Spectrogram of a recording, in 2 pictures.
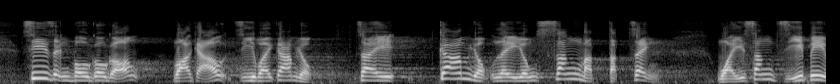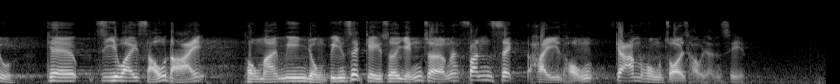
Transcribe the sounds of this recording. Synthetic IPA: siː˥t͡sɪ˧ŋpo˧wko˧wkɔː˨˥ŋ | waː˨kaː˨˥wt͡siː˨˧wɐ˨jkaː˥mjʊ̰˨k̚ | t͡sɐ˨˧j | kaː˥mjʊ˨k̚le˨jjʊ˨ŋsɐ˥ŋmɐ˨t̚t̪ɐ˨k̚t͡sɪ˥ŋ | wɐ˨˩jsɐ˥ŋt͡siː˨˥piː˥wkɛː˧t͡siː˨˧wɐ˧jsɐ̰˨˥wt̪aː˨˥j | t̪ʰʊ˨˩ŋmaː˨˩jmiː˨˧njʊ˨˩ŋpiː˨˧nsɪ˥kːe˨jsɵ˨t̚jɪ˨˥ŋt͡sœː˨ŋlɛː˥fɐ˥nsɪ˥k̚hɐ˨jt̪ʰʊ̰˨˥ŋkaː˥mhʊ˧ŋt͡sɔː˧jt͡sʰɐ̰˨˩wjɐ̰˨˩nsḭː˨

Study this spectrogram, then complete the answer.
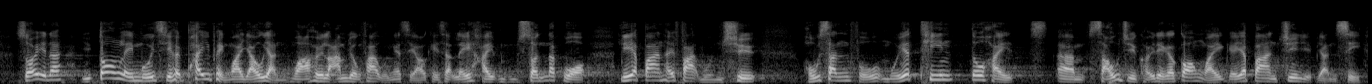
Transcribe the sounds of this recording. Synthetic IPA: sɔː˨˥jiː˨˧lɛː˥˨˩t̪ɔː˥ŋne˨˧jmuː˨˧jt͡sʰiː˧hɵ˧ɥpʰɐ˥jpʰɪ˨˩ŋwaː˨jɐ˨˧wjɐ˨˩nwaː˨ɦɵ˧ɥla̰ː˨˥mjʊ˨ŋfaː˧t̚wuː˨˩nkɛ˧siː˨˩hɐ˨wkʰe˨˩jsɐ˨t̚le˨˧jhɐ˨jm̩˨˩sɵ˧nt̪ɐ˥kʷːwɔː˧niː˥jɐ˥t̚paː˥nhɐ˨˥jfaː˧t̚wuː˨˩nt͡ʃʰyː˧ | ho˨˥wsɐ˥nfuː˨˥muː˨˧jɐ˥t̚t̪ʰiː˥nt̪o˥whɐ˨jʔɛː˧˩msɐ˨˥wt͡ʃyː˨˩kʰɵ˨˧ɥt̪e˨jkɛ˧kɔː˥ŋwɐ̰˨˥jkɛː˧jɐ˥t̚paː˥nt͡ʃyː˥njiː˨p̚jɐ̰˨˩nsḭː˨˩

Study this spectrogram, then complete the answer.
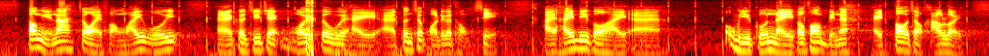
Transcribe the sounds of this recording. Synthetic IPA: t̪ɔː˥ŋjiː˨˩naː˥t͡sɔː˧k̚wɐ˨˩jfɔ̰ː˨˩ŋwɐ˨˥jwuː˨˥jː | kɛː˧t͡ʃyː˨˥t͡sɪ˨k̚ŋɔː˨˧jɪ˨k̚t̪o˥wuː˨˧jɦɐ˨jɛː˨t̪ɵ˥nt͡ʃʰʊ˥ŋɔː˨˧e˨jkɛ˧t̪ʰʊ˨˩ŋsiː˨˧ | hɐ˨jɦɐ˨˥jniː˥kɔː˧hɐ̰˨jʔɛ̰ː˨ | pʊ˥jyː˨˧kuː˨˥nle˨˧jkɔː˨˥fɔː˥ŋpiː˨nlɛː˥hɐ˨jt̪ɔː˥t͡sɔː˧˨k̚haː˨˥wlɵ˨˩ɥ

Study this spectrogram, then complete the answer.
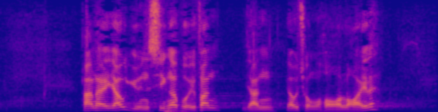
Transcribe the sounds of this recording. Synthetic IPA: t̪aː˨nhɐ˨jːɐ˨˧wjyː˨˩nsiː˧ŋkaː˧pʰuː˨˩jfɐ˥njɐ˨˩njɐ˨wt͡sʰʊ˨˩ŋɦɔː˨˩lɔː˨˩jlɛː˥

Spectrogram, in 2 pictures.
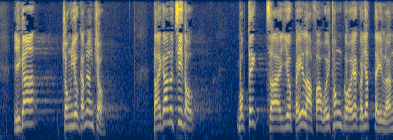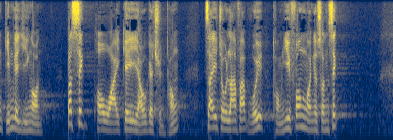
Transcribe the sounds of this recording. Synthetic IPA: jiː˨˩kaː˥ | t͡sʊ˨ŋjiː˧wkɐ˧˥mjœː˨˥ŋt͡so˨w | t̪aː˨jkaː˥t̪o˥wt͡siː˥t̪o˧w | mʊ˨k̚t̪ɪ˥k̚t͡sɐ˨hɐ˨jjiː˧wpe˨˥jlaː˨pfaː˧t̚wuː˨˥jt̪ʰʊ˥ŋkɔː˧jɐ˥t̚kɔː˧jɐ˥t̚t̪e˨jlœː˨˧ŋkiː˨˥mkɛː˧jiː˨ŋɔː˨n | pɐ˥t̚sɪ˥k̚pʰɔː˧waː˨˩jke˧jːɐ˨˧wkɛː˧t͡ʃʰyː˨˩nt̪ʰʊ˨˥ŋ | t͡sɐ˧jt͡so˨wlaː˨pfaː˧t̚wuː˨˥jt̪ʰʊ˨˩ŋjiː˧fɔː˥ŋːɔː˨nkɛː˧sɵ˧nsɪ˥k̚

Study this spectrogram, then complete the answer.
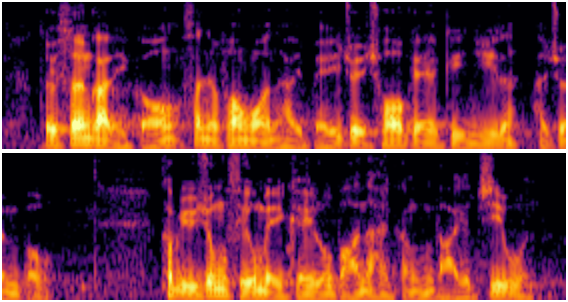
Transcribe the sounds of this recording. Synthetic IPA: t̪ɵ˧ɥsœː˥ŋkaː˧le˨˩jkɔː˨˥ŋsɐ˥nkɐ˧˩fɔː˥ŋːɔː˧nɦɐ˨jpe˨˥jt͡ʃɵ˧ɥt͡ʃʰɔː˥kɛː˧kiː˧njiː˧lɛː˥hɐ˨jt͡ʃɵ˧npo˨w | kʰɐ˥p̚jyː˨˧t͡ʃʊ˥ŋsiː˨˥wme˨˩jkʰe˧jlo˨˧wpaː˨˥nɛ˥hɐ˨jkɐ˧ŋt̪a̰ː˨jkɛː˧t͡siː˥wuː˨˩n

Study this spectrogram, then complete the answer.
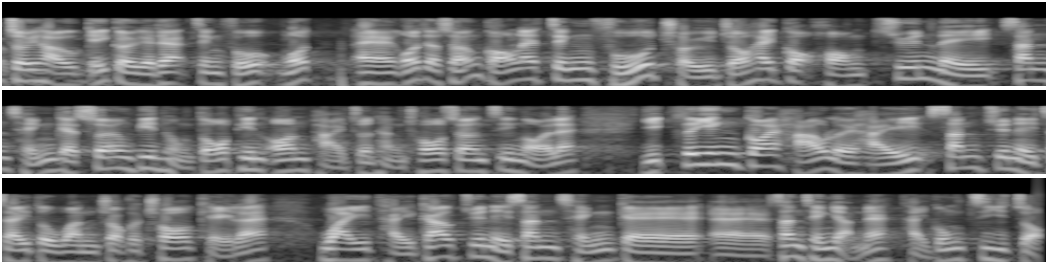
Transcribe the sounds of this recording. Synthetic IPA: t͡ʃɵ˧ɥɦɐ˨wke˨˥jkɵ˧ɥkɛ˧t͡sɛː˥t͡sɪ˧ŋfuː˨˥ŋɔː˨˧ʔɛː˨˧ŋɔː˨˧t͡sɐ˨wsœː˨˥ŋkɔː˨˥ŋlɛː˥t͡sɪ˧ŋfuː˨˥t͡ʃʰɵ˨˩ɥt͡sɔː˨˥ɦɐ˨˥jkɔː˧k̚hɔː˨˩ŋt͡ʃyː˥nle˨jsɐ˥nt͡sʰɪ˨˥ŋkɛː˧sœː˥ŋpʰiː˥nt̪ʰʊ˨˩ŋt̪ɔː˥pʰiː˥nʔɔː˥npʰa̰ː˨˩jt͡ʃɵ˧nɦɐ˨˩ŋt͡sʰɔː˥sœː˥ŋt͡siː˥ŋɔː˨jlɛː˦˥ | jɪ˨k̚t̪wjɪ˥ŋkɔː˥jhaː˨˥wlɵ˨ɥɦɐ˨˥jsɐ˥nt͡ʃyː˥nle˨jt͡sɐ˧jt̪o˨wɐ˨nt͡sɔː˧kːɛː˧t͡ʃʰɔː˥kʰḛ˨˩jlɛː˥ | wɐ˨jt̪ʰɐ˨˩jkaː˥wt͡ʃyː˥nle˨jsɐ˥nt͡sʰɪ˨˥ŋkɛː˧ɛː˨sɐ˥nt͡sʰɪ˨˥ŋjɐ̰˨˩nlɛː˥t̪ʰɐ˨˩jkʊ˥ŋt͡siː˥t͡sɔ̰ː˧

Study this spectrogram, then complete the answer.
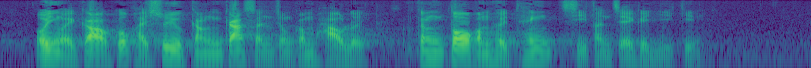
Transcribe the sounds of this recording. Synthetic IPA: ŋɔː˨˧jɪ˨˩ŋwɐ˨˩jkaː˧˨kʷːʊ˨˥k̚hɐ˨jsɵ˥ɥji˧wkɐ˧ŋkaː˥sɐ˨˩nt͡sʊ˨˩ŋkɐ˨˥mha̰ː˨˥wlɵ̰˨ɥ | kɐ˧ŋt̪ɔː˥kɐ˨˥mɦɵ˧ɥt̪ʰɪ˥ŋt͡sʰiː˨˩fɐ˨nt͡sɛː˨˥kɛː˧jiː˧kiː˨n

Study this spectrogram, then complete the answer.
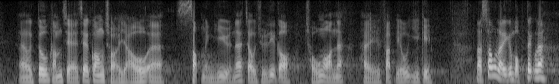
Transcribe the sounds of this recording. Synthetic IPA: ɪ˨k̚t̪o˥wkɐ˨˥mt͡sɛː˨t͡sɛː˥kɔː˥ŋt͡ʃʰɔ̰ː˨˩jːɐ˨˧wɛː˨sɐ˨p̚mɪ˨˩ŋjiː˨˧jyː˨˩nlɛː˥t͡sɐ˨wt͡ʃyː˨liː˥kɔː˧t͡sʰo˨˥wŋɔː˨˧nlɛː˥ | hɐ˨jfaː˧t̚piː˨˥wjiː˨˧kiː˧n | laː˨˩sɐ˥wlɐ˨˧jkɛː˧mʊ˨k̚t̪ɪ˥k̚lɛː˥

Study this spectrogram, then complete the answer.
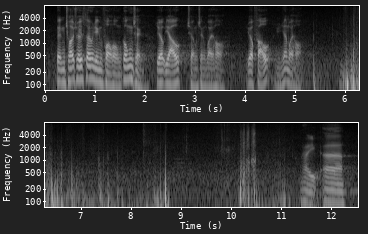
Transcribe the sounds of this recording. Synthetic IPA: pɪ˨ŋt͡ʃʰɔː˨˥jt͡ʃʰɵ˨˥ɥsœː˥ŋjɪ˧ŋfɔː˨˩ŋhʊ˨˩ŋkʊ˥ŋt͡sʰɪ˨˩ŋjœː˧k̚jɐ˨˧wt͡ʃʰœː˨˩ŋt͡sʰɪ˨˩ŋwɐ˨˩jɦɔː˨˩ŋ | jœː˧k̚fɐ˨˥wjyː˨˩njɐ˥nwɐ˨jɦɔ̰ː˨˩ŋ | hɐ˨jaː˧

